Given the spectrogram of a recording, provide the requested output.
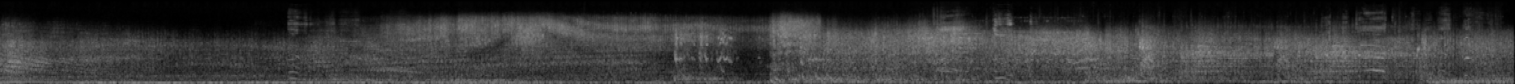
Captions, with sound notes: (NERVOUSLY SIGHS) (GRUNTS) Hit the deck! (GRUNTS)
